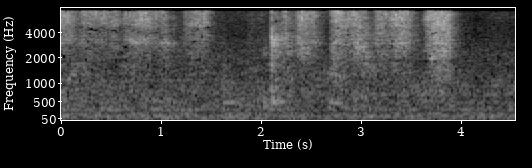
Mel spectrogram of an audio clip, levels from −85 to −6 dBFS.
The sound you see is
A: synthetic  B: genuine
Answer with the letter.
B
